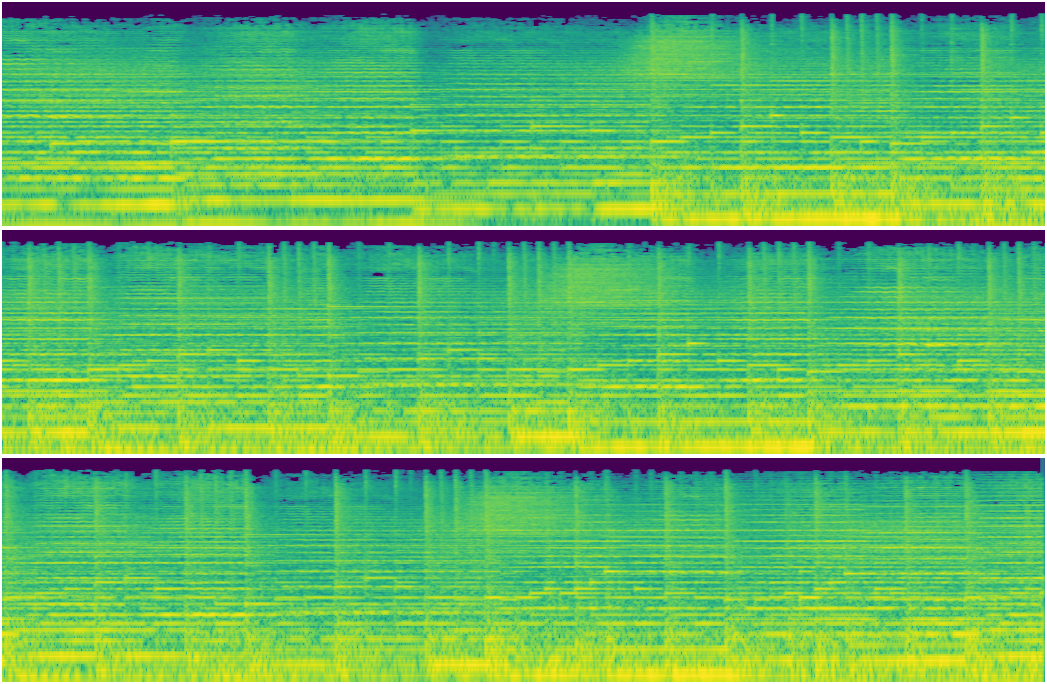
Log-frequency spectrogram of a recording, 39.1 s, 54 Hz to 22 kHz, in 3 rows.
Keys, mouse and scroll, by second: 11.5 Tab, 13.6-15.7 drag, 15.7 i, 18.7-20.5 right drag, 21.7-22.8 right drag, 26.2 right click, 34.4 middle click, 35.1-36.5 right drag, 36.5 shift+middle click, 36.6-37.7 shift+right drag, 37.7-38.8 shift+middle drag, 38.8-39.1 right drag.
